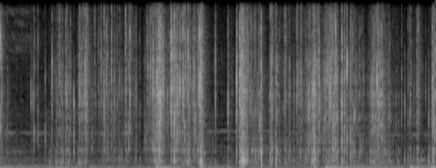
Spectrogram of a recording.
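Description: Clear plastic bag crinkling in the hands as it is handled and worked open, with irregular crackles that are loudest about two to three seconds in.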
